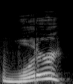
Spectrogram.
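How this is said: It is said with a Philadelphia accent.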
